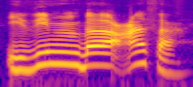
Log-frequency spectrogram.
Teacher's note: Idzim ba'atha, huruf ain hati-hati jangan sampai masuk ke hidung ya. Jadi huruf ain itu sama seperti ha, keluarnya dari tengah tenggorokan.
